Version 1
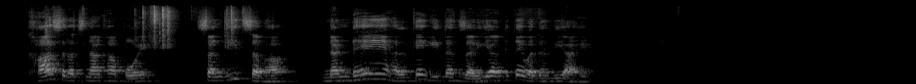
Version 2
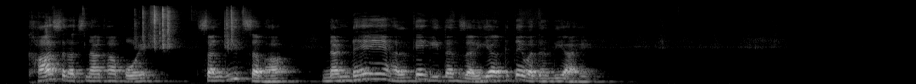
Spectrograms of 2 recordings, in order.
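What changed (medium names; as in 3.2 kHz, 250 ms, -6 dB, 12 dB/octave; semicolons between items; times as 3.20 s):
speech -6.5 dB; master: remove pre-emphasis filter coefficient 0.97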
